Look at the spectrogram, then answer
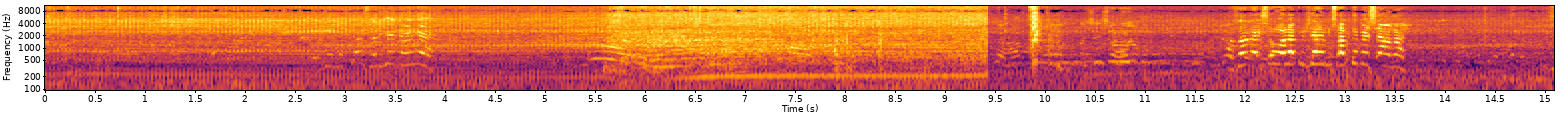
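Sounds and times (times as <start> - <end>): street noise: 0.0 - 15.0
voices: 0.0 - 15.0
blender motor humming: 5.5 - 9.4.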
